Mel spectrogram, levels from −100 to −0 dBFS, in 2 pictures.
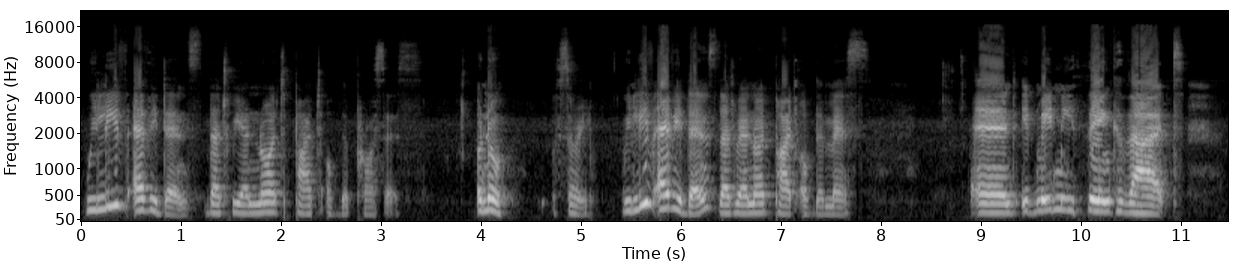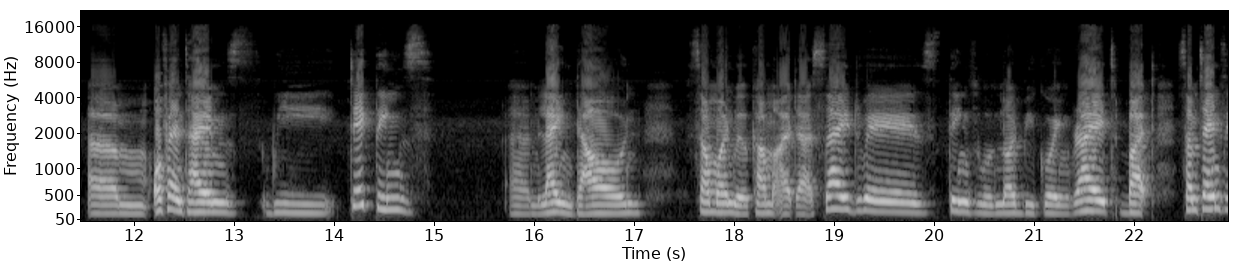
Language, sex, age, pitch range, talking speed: English, female, 20-39, 165-215 Hz, 140 wpm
